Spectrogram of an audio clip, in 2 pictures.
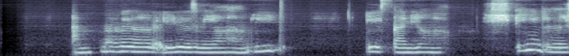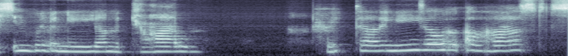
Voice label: princess fairytale cinder, storytelling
